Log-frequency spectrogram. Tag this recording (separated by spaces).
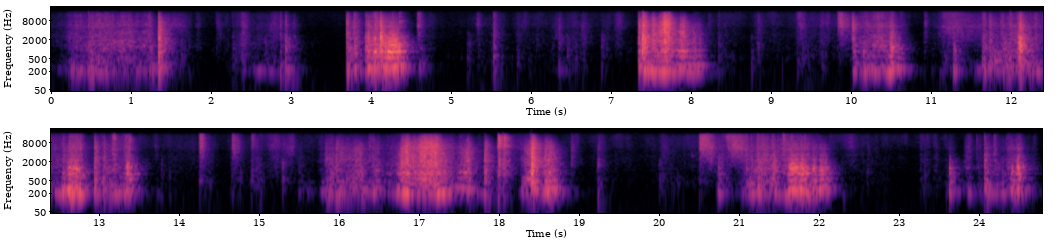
chairs floor wood dragging tiled squeaky furnitures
